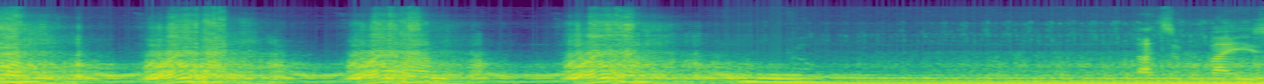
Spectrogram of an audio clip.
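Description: A Ferrari Enzo's engine revs hard three times in quick succession, each rising roar falling away, then settles into a steady idle, loud and close with voices around it.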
